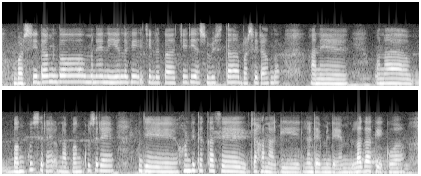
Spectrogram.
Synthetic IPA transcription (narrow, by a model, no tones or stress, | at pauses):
bəɾsiɖaŋd̪ɔmanɛnijələɡit̪̚it͡ʃit̪̚lɛkat͡ʃit̪̚ɾijaʔsubist̪abəɾsiɖaŋd̪ɔ | anɛ | ɔ̰nabəŋkusɾɛɔ̰nabəŋkusɾɛ | d͡ʒɛhɔɳɖid̪ʱakasɛd͡ʒaɦanaʔɡilɛɖɛʔmɛɳɖɛʔɛmlaɡakɛt̪̚kɔwa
